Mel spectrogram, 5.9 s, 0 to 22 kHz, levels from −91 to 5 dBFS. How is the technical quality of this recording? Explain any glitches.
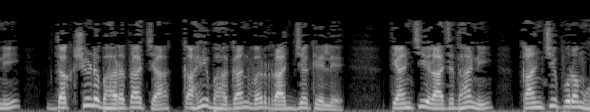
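The technical quality is poor: heavy compression damage runs through the whole clip, and one brief pre-echo appears just after the three-second mark.

Throughout, the speech sounds dull and watery, with a swirling, metallic edge on sibilants and nothing above 10.5 kHz. The likely cause is MP3 compression at a low bitrate, with the damage fitting something around 32 kbps. Short of bits, the encoder cuts the treble at a fixed frequency and drops weak frequency lines, which then flicker in and out from frame to frame. On a spectrogram this shows as a hard ceiling at 10.5 kHz and patchy, holey blocks below it.

From 3.11 to 3.14 s, just before "केले त्यांची", a pre-echo adds a short hiss lasting 27 ms ahead of the attack. The attack itself sounds softened. The codec spread its quantisation noise across the whole transform block, so noise sized for the loud onset leaked into the quiet moment before it. 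The waveform shows a low fuzzy smear leading into the onset, and the spectrogram shows a broadband haze directly before it.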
